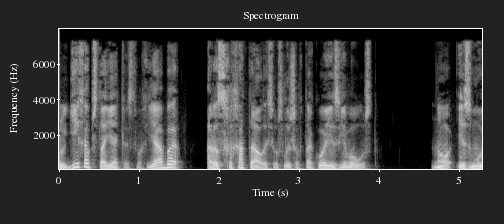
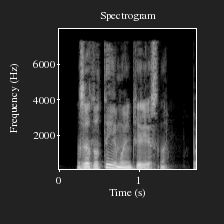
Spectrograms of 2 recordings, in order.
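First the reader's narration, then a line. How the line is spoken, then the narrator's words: Soft. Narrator (Russian): произнес Майло мягко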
